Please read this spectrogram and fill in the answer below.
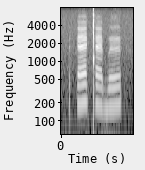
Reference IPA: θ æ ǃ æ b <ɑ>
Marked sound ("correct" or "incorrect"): incorrect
